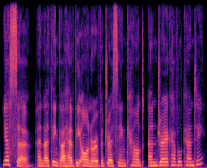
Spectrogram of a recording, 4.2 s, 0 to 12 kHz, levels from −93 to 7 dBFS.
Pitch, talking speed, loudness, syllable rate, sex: 210 Hz, 200 wpm, -18 LUFS, 5.4 syllables/s, female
